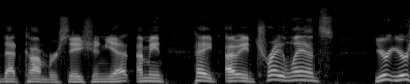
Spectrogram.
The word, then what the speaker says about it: Lance: I mean, Trey Lance, you're saying it right.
